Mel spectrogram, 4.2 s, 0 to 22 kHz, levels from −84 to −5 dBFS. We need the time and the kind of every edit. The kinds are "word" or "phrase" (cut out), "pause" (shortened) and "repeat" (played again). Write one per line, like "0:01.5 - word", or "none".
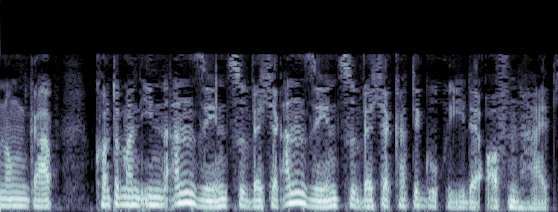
0:02.1 - repeat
